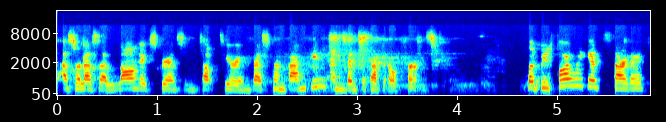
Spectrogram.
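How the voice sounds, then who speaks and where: A woman's voice: fairly high pitch, a bit bright, slightly rough, dry recording, poor audio. A woman hosting an online session, giving an upbeat, formal welcome with occasional fillers. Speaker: event host introducing the session. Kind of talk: scripted welcome introduction.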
